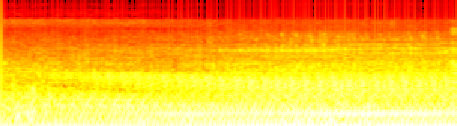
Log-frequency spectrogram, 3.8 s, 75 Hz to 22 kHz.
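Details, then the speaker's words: 1964 Ford Ranchero V8 (292, apparently up from a 260), four-speed, warm after a 2-hour drive, heard at the rear dual exhaust: a deep, steady, even idle rumble with no misses, ticks, knocks or smoke. Normal idle. "No smoke, no crazy noises. Nice little rumble."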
